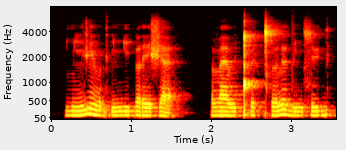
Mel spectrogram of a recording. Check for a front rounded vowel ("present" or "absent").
present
